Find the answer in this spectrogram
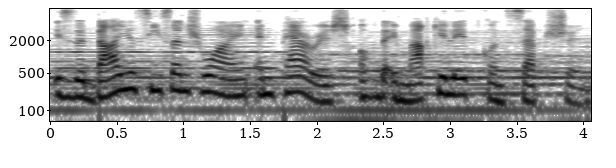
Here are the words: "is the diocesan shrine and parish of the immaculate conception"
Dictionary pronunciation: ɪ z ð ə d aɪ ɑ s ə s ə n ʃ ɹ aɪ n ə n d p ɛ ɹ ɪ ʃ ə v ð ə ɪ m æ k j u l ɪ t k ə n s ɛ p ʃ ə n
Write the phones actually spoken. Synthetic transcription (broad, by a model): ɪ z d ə d aɪ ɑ s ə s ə n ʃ w aɪ n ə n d p ɛ ɹ ɪ ʃ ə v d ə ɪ m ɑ k j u l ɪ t k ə n s ɛ p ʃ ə n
